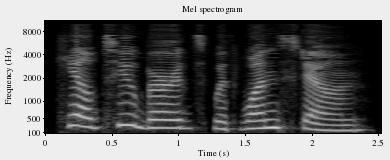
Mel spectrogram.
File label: "birds stone", inglés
